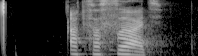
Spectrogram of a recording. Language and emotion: Russian, angry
